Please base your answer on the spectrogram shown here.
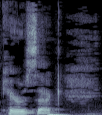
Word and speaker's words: Charousek: it's you see it as cheris but it's pronounced kosek and he is nicknamed the comet probably because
